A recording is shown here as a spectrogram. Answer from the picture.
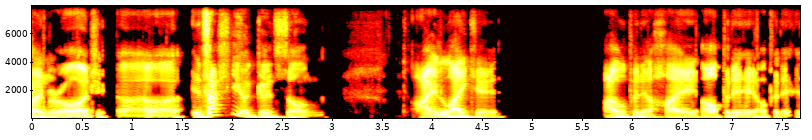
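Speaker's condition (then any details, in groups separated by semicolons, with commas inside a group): No condition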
